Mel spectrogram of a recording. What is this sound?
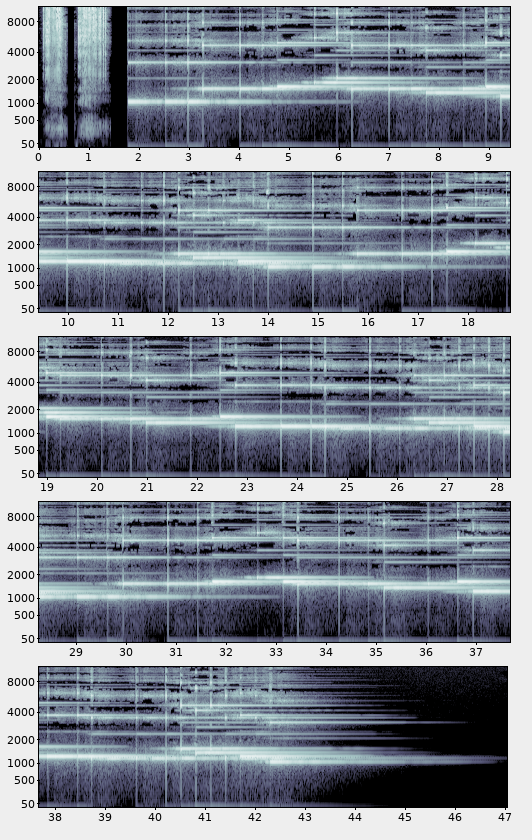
This is the updated melody I made called Sleepless Lullaby, Hope you enjoy:)
If you make anything please share a link in the comments, I'd love to see it :)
